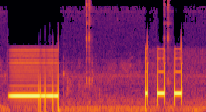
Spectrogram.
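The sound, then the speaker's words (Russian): Telephone tones while a number is dialled: a steady electronic tone lasting about a second, then a pause and three short, evenly spaced keypad beeps, clear and alone. “давайте попробуем позвонить”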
